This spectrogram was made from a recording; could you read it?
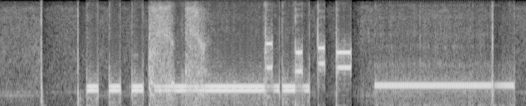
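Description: A phone line with a quick series of keypad dialing beeps and tones, followed by a long steady ringback tone, heard clearly over a faint background hiss.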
